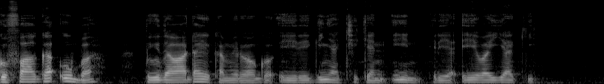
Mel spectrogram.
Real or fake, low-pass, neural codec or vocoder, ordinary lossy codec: fake; none; vocoder, 44.1 kHz, 128 mel bands every 512 samples, BigVGAN v2; none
